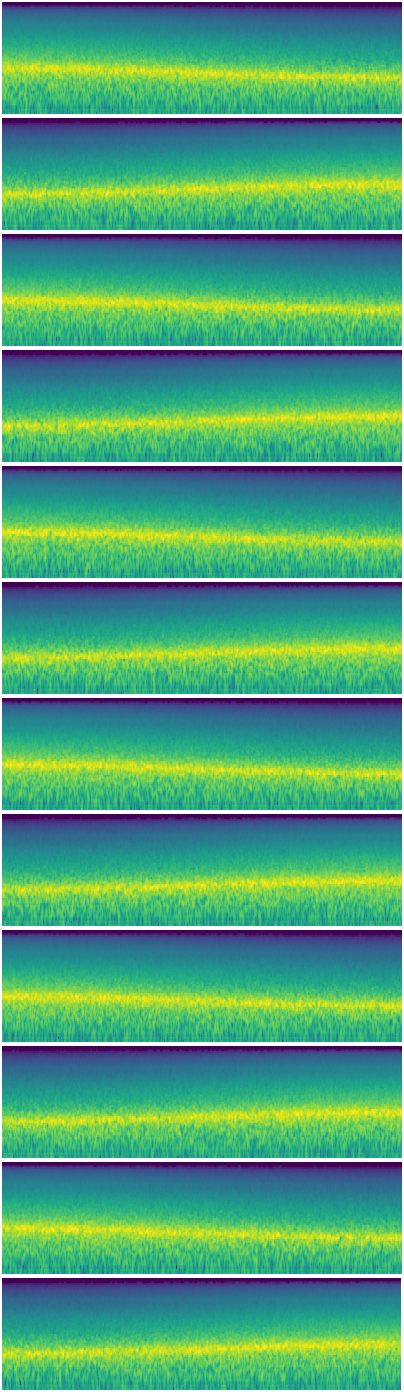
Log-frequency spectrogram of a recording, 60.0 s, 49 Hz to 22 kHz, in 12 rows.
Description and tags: This is literally just white noise with a Wahwah effect on it. I discovered it by accident mucking around in Audacity; it sounds like howling wind through trees or wires or something.
Made in Audacity 10/06/2020.
gust, storm, howling, whistle, polar, windy, gale, whistling, wind, cold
